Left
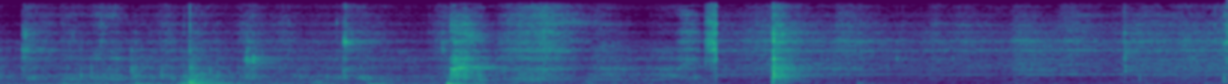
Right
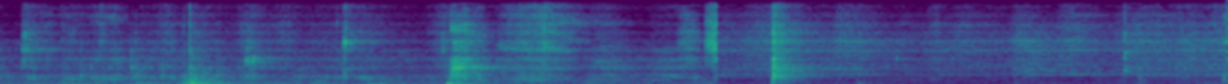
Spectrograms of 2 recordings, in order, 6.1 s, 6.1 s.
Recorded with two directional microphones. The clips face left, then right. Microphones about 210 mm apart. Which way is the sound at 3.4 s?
55° left (ahead or behind).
